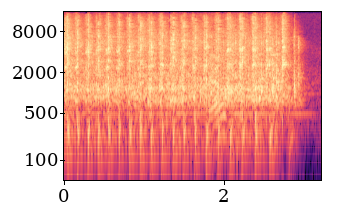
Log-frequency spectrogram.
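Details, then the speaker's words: 1952 Gravely Model L walk-behind tractor single-cylinder, warming up, burning oil off cylinder, good oil pressure, no blow-by: uneven faltering firing then abrupt stall; not out of fuel, owner suspects throttle worked down. "It is not running out of gas. I don't know why it shut off there. Throttle must have worked down."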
